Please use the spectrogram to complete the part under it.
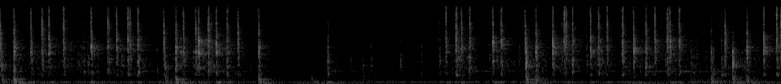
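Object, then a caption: Plastic mechanical keyboard keys. Fingertips of both hands type on a vintage beige IBM mechanical keyboard with plastic keys, producing bright, crisp clacks in quick bursts. The typing pauses briefly near the middle, leaving a few scattered taps, then resumes at a steady pace.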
